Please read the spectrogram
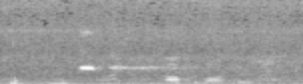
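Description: Distant voices of players and spectators calling out across an open field, faint and broken up. There are a couple of brief low thumps on the microphone near the start.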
